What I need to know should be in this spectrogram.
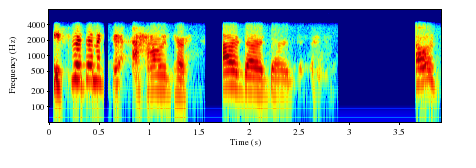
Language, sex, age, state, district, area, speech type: Kannada, female, 60+, Karnataka, Udupi, rural, conversation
